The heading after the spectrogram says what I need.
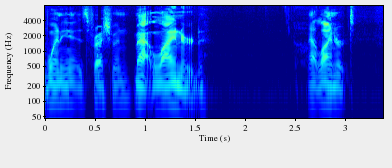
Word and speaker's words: Leinart: Matt Leinart. Matt Leinart. Right. There's no D in his name. Yeah, but it's pronounced Matt Leinart. Say his name. Matt Leinart. See? Sounds like a D.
